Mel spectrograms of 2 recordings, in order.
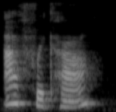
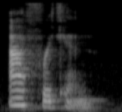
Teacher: in Africa and African the stress is on the first syllable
